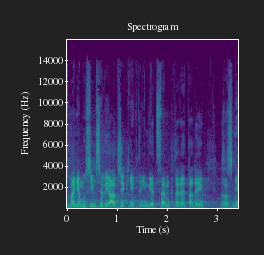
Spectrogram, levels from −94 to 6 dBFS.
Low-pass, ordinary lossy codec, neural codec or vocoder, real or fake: 14.4 kHz; MP3, 96 kbps; none; real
